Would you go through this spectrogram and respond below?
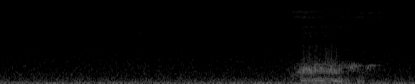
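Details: A sleeping dog, her mouth moving, gives one short, buzzy snore after a few seconds of quiet, low room noise: snoring.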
